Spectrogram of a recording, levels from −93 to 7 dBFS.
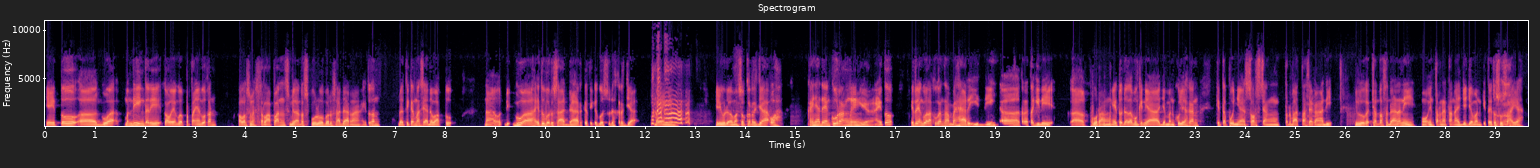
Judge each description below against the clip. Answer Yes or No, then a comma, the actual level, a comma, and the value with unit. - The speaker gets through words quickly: Yes, fast, 185 wpm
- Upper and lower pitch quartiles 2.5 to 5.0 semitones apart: Yes, average, 3.5 semitones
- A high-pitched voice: No, low, 130 Hz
